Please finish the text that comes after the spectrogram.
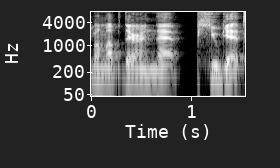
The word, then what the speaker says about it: Puget: pugot sound interesting I it's not pronounced that way I don't know how it's pronounced but it's not pugot uh but anyways yeah it's Puget or something like that but but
